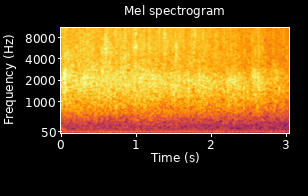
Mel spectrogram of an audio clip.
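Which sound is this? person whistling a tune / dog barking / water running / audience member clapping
audience member clapping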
